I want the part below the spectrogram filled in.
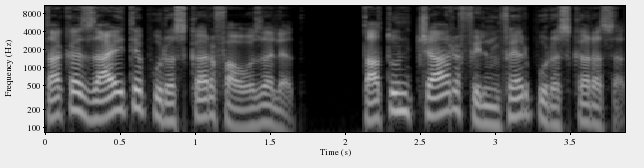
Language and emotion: Goan Konkani, neutral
